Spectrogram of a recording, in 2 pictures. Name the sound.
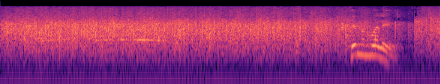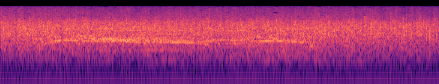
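audience applause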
